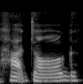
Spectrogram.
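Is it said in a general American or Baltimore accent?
general American. It is said with a general American vowel.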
